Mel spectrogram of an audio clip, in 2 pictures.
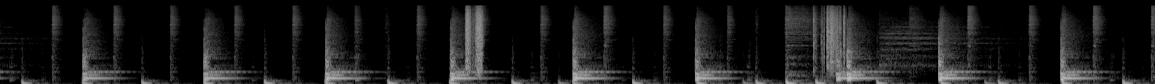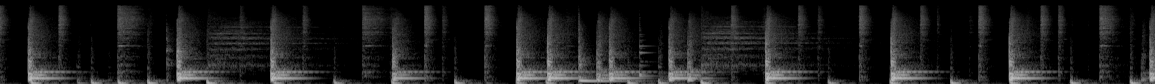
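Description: Music, with two bursts of cable scratch noise: from 4.65 to 4.83 s, roughly 10 dB above the music, and from 8.13 to 8.45 s, roughly 5 dB above it. Each is a dense, uneven rustling that rides over the music for a fraction of a second, not an isolated click or a steady crackle. The likely cause is a worn cable, connector or control carrying DC whose contact resistance jumped around as it was moved.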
